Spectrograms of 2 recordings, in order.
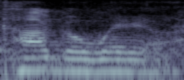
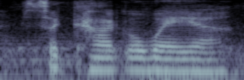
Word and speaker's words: Sacagawea: And then there's a sulfur spring trail where how do you pronounce her name? Devin said Sacagawea. Sacagawea.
